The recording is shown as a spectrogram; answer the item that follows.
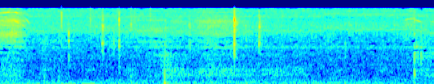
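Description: Faint, scattered clicks and taps of hands handling a smartphone's parts and a small screwdriver during reassembly, over a low steady hum.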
